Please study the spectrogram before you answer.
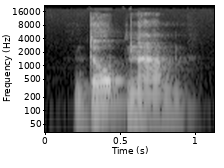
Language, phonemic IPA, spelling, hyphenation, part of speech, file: Dutch, /ˈdoːp.naːm/, doopnaam, doop‧naam, noun, Nl-doopnaam.ogg
- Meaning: baptismal name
